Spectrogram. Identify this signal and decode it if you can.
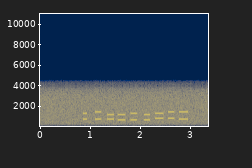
DTMF, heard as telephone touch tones, dialled by hand, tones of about 120 ms, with phone line noise. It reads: 564121896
